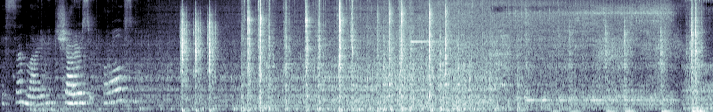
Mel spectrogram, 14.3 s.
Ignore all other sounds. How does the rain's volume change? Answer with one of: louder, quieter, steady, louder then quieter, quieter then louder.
louder then quieter.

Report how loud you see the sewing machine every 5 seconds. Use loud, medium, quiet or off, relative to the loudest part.
medium, loud, loud.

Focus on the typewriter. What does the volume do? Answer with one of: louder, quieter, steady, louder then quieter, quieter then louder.
quieter.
